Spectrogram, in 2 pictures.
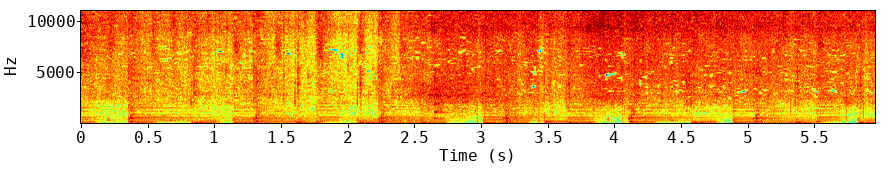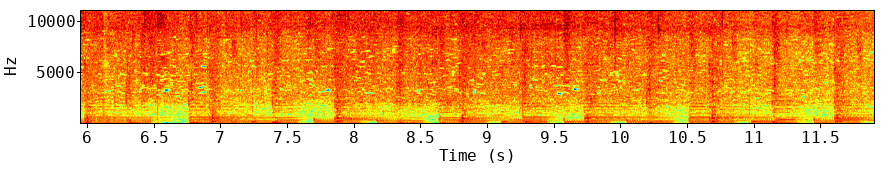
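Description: Pork slices, garlic and dried chilli sizzling in hot oil in a wok while a metal spatula stirs them; the sizzle grows louder about two and a half seconds in, when the pork goes in. Background music with a steady beat plays over it.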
